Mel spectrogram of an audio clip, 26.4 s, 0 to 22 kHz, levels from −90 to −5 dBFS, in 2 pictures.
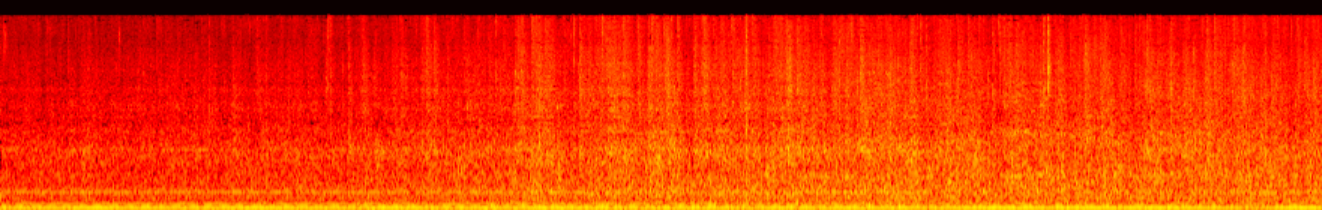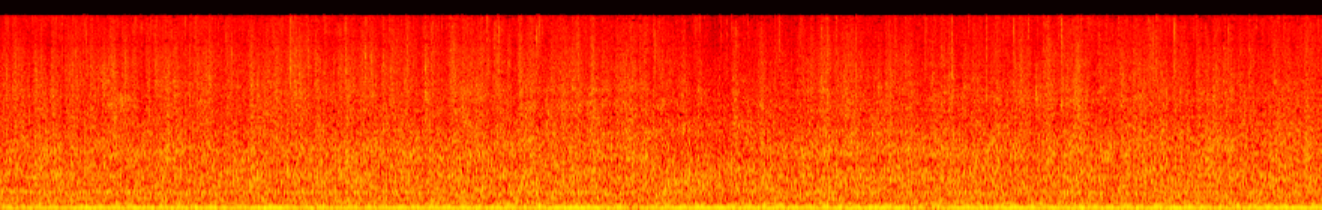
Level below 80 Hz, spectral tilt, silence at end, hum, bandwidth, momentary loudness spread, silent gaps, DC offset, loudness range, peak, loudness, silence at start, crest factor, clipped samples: -34 dBFS; -2.5 dB/octave; 0 s; none; 16.5 kHz; 6 LU; none; under 0.1%; 4 LU; -4 dBFS; -29 LUFS; 0 s; 26 dB; under 0.1%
